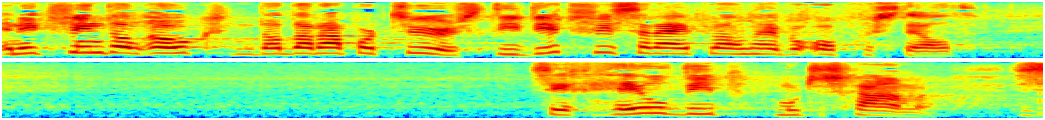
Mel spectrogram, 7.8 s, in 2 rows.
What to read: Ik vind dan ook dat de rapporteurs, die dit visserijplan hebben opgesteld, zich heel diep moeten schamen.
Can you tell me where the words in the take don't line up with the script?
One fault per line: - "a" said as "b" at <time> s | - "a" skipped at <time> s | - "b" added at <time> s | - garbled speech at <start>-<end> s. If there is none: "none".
none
